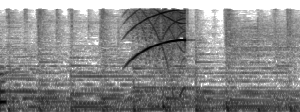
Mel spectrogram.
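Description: Synthesized square-wave laser sound effect from the micro:bit MakeCode sound editor, about a second in. A half-second tone sweeps up in pitch, rising fast then levelling off near the top. It swells from quiet to loud and cuts off sharply. Soft background music runs underneath.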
